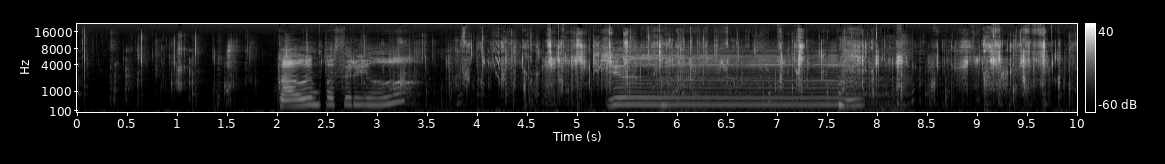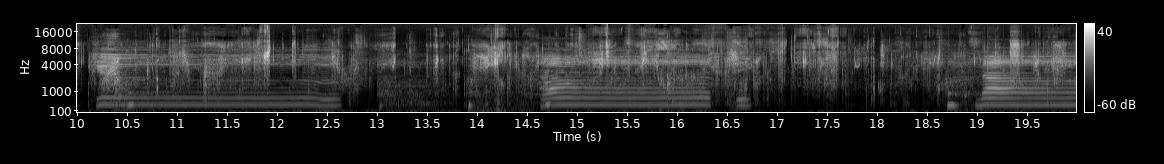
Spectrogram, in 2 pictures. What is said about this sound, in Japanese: 私たちは、その間耳舐めしてあげるね。もちろん、乳首舐めも一緒に。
